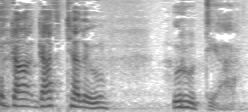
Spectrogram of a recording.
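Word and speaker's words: Gaztelu-Urrutia: No, Gathelu Urrutia. – Okay. – Yeah, just, that's how you pronounce it.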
